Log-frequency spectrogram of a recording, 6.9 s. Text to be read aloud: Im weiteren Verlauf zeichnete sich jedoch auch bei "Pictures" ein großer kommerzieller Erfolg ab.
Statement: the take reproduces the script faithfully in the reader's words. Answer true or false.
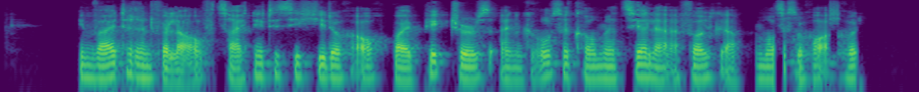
false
